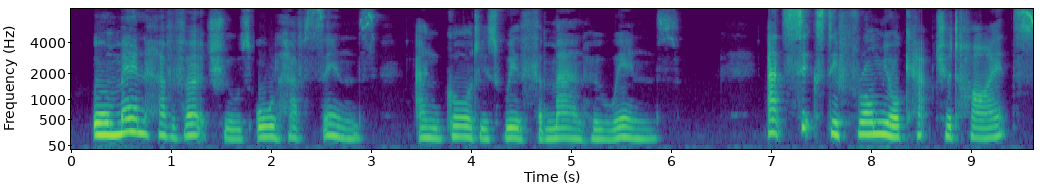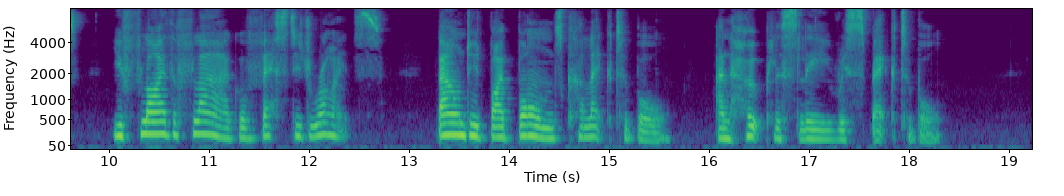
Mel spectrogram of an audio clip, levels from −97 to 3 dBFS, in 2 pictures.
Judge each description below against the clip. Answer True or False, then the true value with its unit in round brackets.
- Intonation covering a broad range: False (4.3 semitones)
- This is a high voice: False (175 Hz)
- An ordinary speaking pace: False (110 wpm)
